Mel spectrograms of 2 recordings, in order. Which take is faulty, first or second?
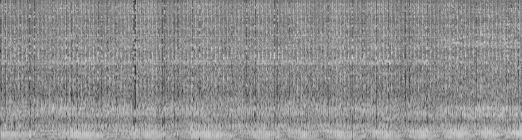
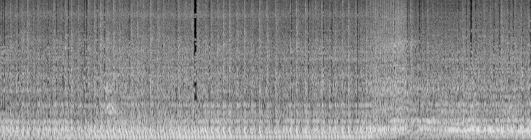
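first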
